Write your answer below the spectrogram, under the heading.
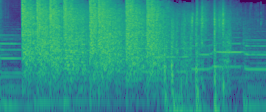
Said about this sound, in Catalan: Per això ens batrem en duel. Només un tret per persona.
